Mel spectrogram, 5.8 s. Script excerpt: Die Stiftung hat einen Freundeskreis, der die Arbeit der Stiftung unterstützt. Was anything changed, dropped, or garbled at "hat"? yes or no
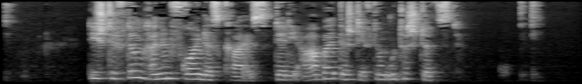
yes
